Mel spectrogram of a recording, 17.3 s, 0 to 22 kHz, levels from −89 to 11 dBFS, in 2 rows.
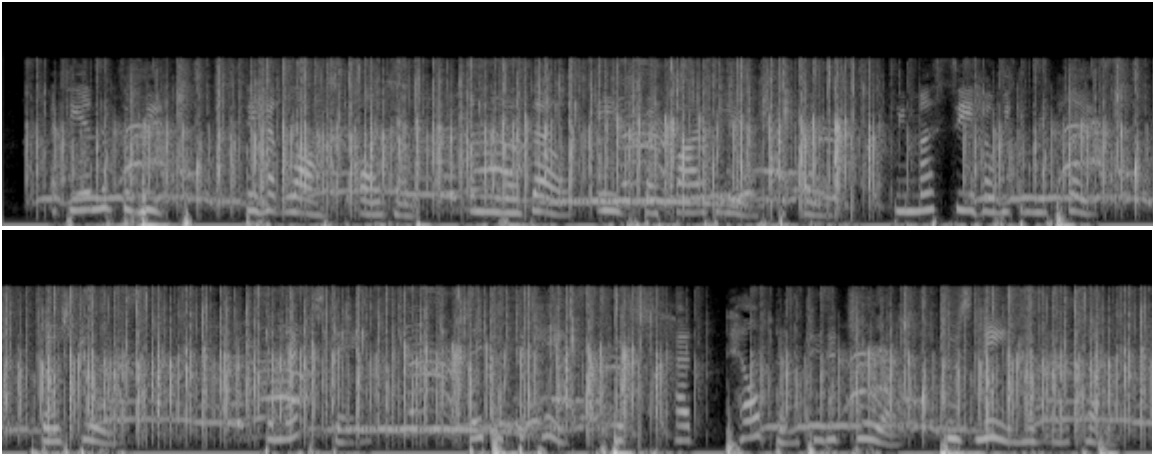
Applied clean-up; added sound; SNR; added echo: none; Applause / Cheering; -2 dB; none.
